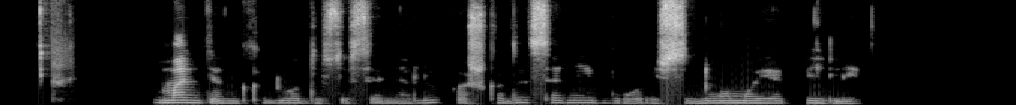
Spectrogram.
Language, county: Lithuanian, Vilnius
